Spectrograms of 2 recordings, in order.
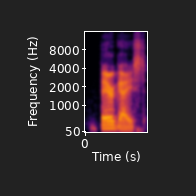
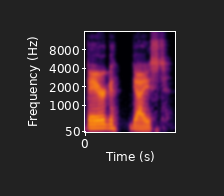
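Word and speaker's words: Berggeist: teddy says bear geist you have to pronounce the g at the end you pronounce it like bear geist which means bear spirit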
